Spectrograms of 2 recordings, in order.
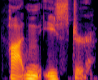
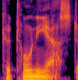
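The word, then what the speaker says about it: Cotoneaster: about that, it looks like it could be pronounced cotton Easter. Okay. Cotton Easter is kind of the way it's spelled except with one T, but it's pronounced Katoni aaster.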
